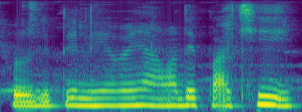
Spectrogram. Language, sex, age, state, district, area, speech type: Bengali, female, 45-60, West Bengal, Dakshin Dinajpur, urban, spontaneous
